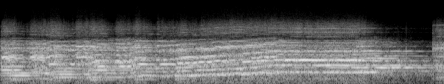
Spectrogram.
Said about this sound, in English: Oh, my goodness. That doorbell is waking Daddy up, Baby Duncan. Hurry and open the door.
